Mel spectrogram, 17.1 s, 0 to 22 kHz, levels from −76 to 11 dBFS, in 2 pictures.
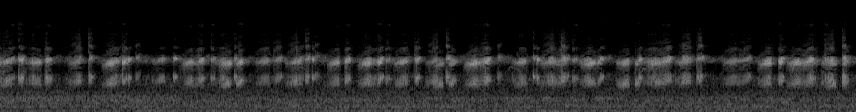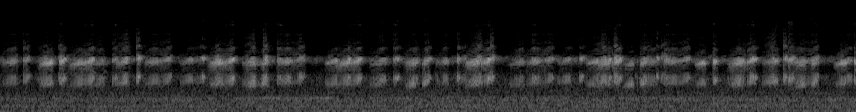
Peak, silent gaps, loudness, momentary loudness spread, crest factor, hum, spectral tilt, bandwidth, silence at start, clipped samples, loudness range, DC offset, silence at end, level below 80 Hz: -10 dBFS; none; -29 LUFS; 7 LU; 20 dB; none; -3.5 dB/octave; 16.5 kHz; 0 s; under 0.1%; 1 LU; under 0.1%; 0 s; -54 dBFS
